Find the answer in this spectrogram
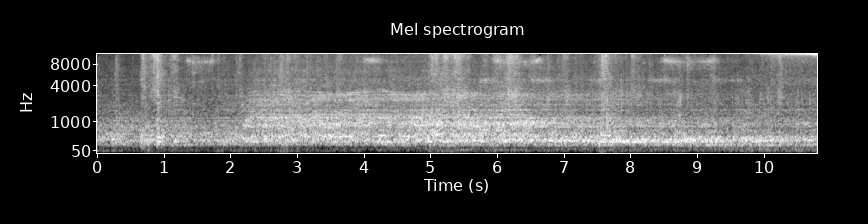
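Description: A train running along the track, heard from the driver's cab: a steady rumble of wheels on rail with scattered short clicks, growing a little louder about two seconds in.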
